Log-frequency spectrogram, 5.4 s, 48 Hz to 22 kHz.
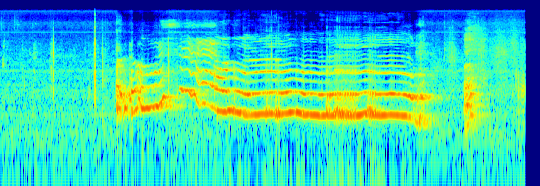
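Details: A 7-month-old French Bulldog, upset at not getting more treats, makes a drawn-out 'talking' moan: it slides up quickly, wavers on a sustained tone for about three seconds, drops off, then gives a short yip after a brief pause.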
